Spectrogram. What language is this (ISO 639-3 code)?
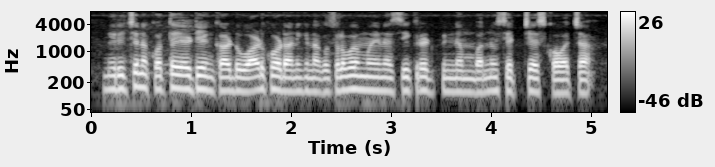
tel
